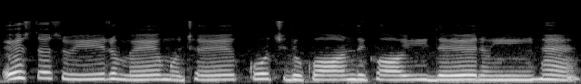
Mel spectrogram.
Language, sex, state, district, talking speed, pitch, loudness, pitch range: Hindi, female, Madhya Pradesh, Katni, 105 wpm, 220 Hz, -13 LUFS, 210-235 Hz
